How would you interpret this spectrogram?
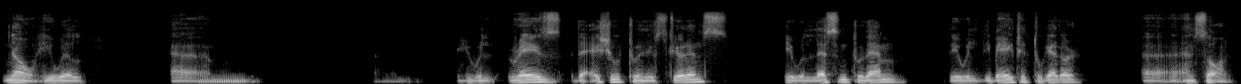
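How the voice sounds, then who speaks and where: A man giving an unscripted online lecture with a cold, halting often with ums and restarts. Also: deep voice, lively intonation, gravelly, warm tone, dry recording. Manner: hesitant, many ums and restarts. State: has a cold. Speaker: teacher.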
